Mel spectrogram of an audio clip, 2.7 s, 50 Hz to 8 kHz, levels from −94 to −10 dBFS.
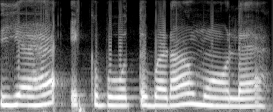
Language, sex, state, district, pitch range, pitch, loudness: Hindi, female, Uttar Pradesh, Saharanpur, 220-240 Hz, 230 Hz, -10 LUFS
